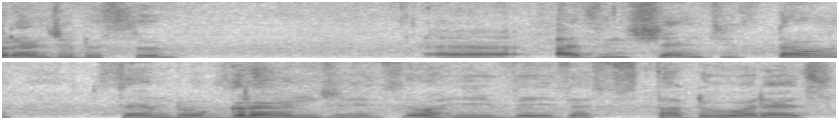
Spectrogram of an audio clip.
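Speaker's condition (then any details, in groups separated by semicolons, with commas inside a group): Cerebral palsy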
